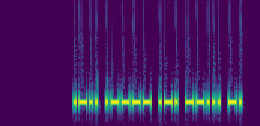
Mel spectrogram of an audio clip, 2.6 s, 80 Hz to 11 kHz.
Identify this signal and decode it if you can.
Morse code, heard as a keyed tone, about 44 wpm, 700 Hz. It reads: L1R7N
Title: Code Groups - 5 Letter:Numbers - 45wpm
